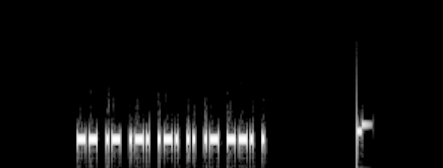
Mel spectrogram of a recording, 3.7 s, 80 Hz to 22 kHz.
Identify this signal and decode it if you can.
Morse code, heard as a keyed tone, about 53 wpm, 700 Hz. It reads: MARRIAGE
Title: Sentences from Top 800 Words - New Word Drill - 50wpm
